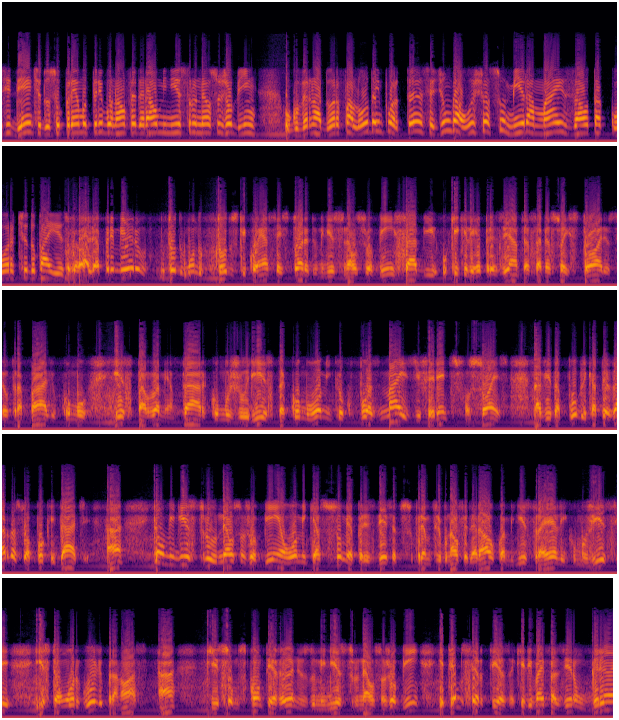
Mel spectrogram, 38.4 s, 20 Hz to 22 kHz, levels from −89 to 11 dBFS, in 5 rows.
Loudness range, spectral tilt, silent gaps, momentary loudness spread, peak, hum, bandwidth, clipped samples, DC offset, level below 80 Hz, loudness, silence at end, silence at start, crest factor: 1 LU; -3.5 dB/octave; none; 5 LU; -4 dBFS; none; 10 kHz; under 0.1%; 2%; -58 dBFS; -17 LUFS; 0 s; 0 s; 14 dB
